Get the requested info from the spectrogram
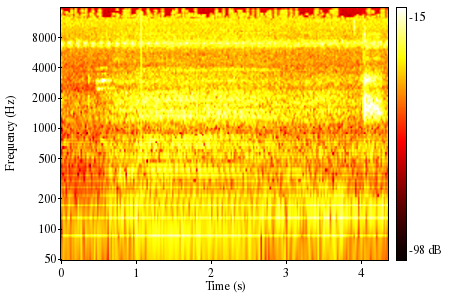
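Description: Low background rumble with a faint steady hum, growing a little louder for a couple of seconds from about a second in.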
